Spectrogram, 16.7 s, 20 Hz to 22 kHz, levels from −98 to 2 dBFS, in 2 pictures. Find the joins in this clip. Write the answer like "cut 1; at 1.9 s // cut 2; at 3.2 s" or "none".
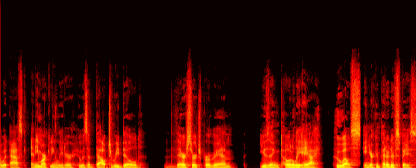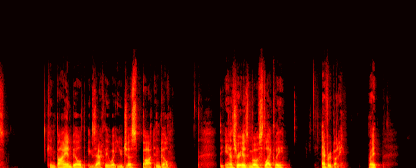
cut 1; at 6.5 s // cut 2; at 7.1 s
